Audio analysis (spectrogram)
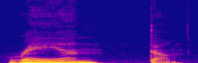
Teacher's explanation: It's like a whiny nasal a, and you can hear it when the next letter is an N or an M, like in random. It's almost like that a is stretched out to almost even 2 syllables.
